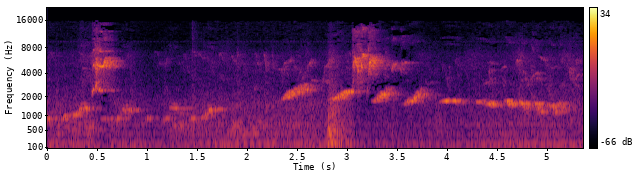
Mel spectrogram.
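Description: Small birds chirping: a quick run of short rising chirps, then a falling series of notes. A couple of sharp clicks and a low steady hum sit underneath.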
